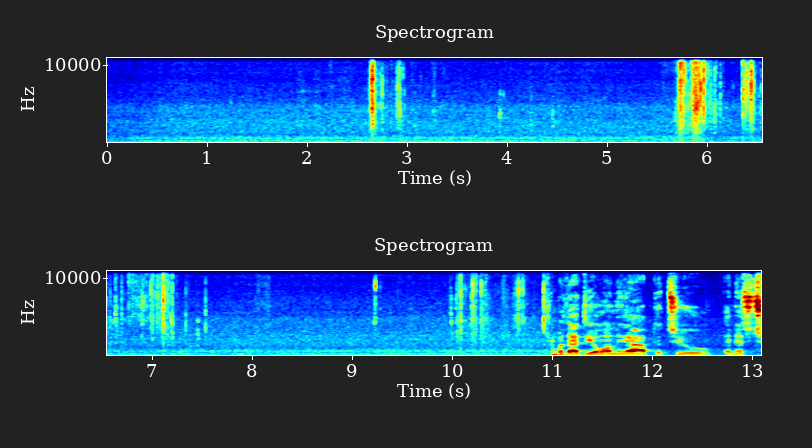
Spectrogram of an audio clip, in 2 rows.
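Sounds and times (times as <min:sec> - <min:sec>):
car cabin engine hum: 0:05.2 - 0:07.9.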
